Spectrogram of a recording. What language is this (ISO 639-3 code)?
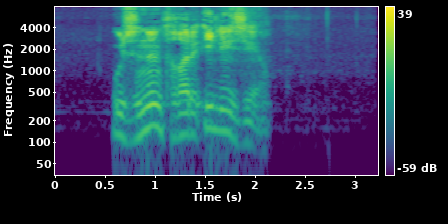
kab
